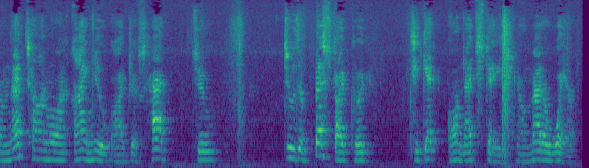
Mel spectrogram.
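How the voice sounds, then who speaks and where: A woman speaking at a very slow pace, fairly low in pitch with ordinary pitch variation, long, frequent pauses, audible room echo and noticeable background noise. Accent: American. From New York City. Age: 90s. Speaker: retired burlesque dancer. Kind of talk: oral history reminiscence.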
